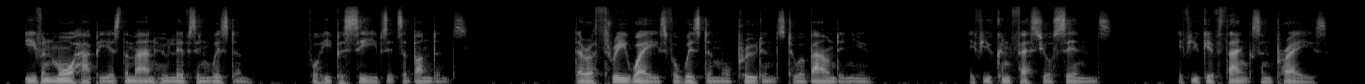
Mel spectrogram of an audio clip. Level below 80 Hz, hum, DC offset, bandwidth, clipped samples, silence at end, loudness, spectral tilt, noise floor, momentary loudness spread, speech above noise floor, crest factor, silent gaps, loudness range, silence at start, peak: -48 dBFS; none; under 0.1%; 16 kHz; under 0.1%; 0.4 s; -32 LUFS; -3.5 dB/octave; -73 dBFS; 13 LU; 40 dB; 22 dB; none; 3 LU; 0.25 s; -12 dBFS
